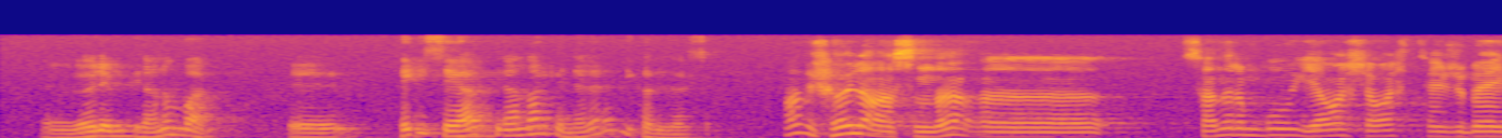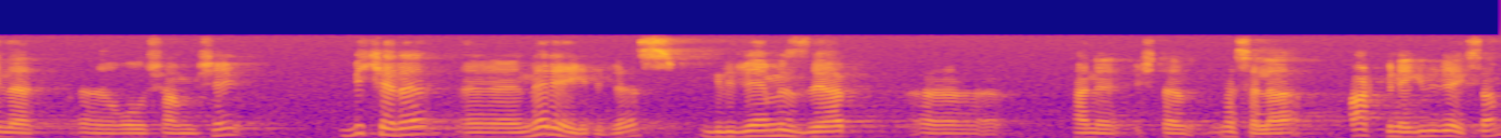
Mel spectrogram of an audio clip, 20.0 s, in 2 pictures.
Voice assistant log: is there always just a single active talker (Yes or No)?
Yes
